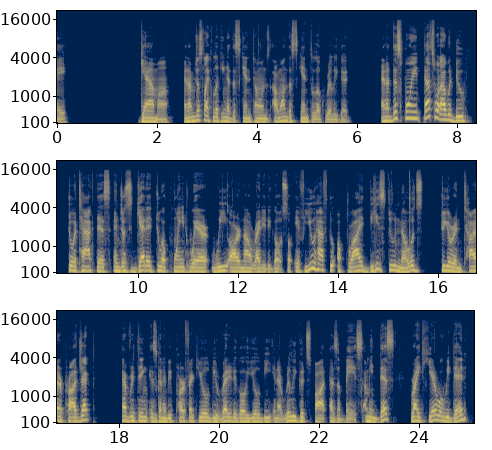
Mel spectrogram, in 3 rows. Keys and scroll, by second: 5.1 super+d, 7.2 super+d, 10.8 super+d, 16.4 super+d, 17.7 super+d, 24.1 super+d.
